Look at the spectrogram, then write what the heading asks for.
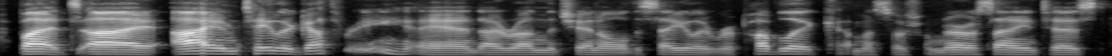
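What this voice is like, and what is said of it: Hoarse, croaky voice. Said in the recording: “Excuse my voice. I'm getting over laryngitis, so I kind of sound like a frog today.”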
